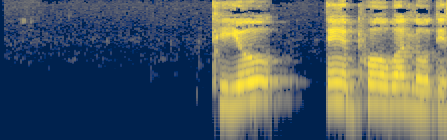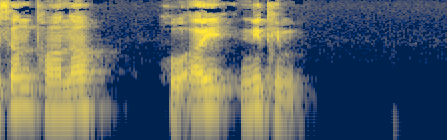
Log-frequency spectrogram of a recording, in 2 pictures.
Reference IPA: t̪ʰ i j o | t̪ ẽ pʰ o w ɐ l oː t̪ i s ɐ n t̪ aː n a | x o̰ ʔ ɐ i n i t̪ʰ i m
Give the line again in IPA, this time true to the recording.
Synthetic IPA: t̪ʰ i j o | t̪ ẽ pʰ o w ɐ l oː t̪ i s ɐ n t̪ʰ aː n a | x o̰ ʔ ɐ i n i t̪ʰ i m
